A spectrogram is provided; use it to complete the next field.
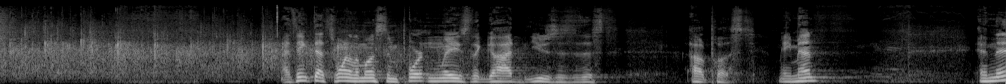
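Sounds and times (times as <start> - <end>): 
audience applauding: 0.0 - 4.9
speech: 2.8 - 6.2, 6.9 - 8.4, 9.8 - 10.0.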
